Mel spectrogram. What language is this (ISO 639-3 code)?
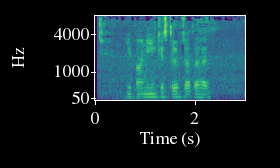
urd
